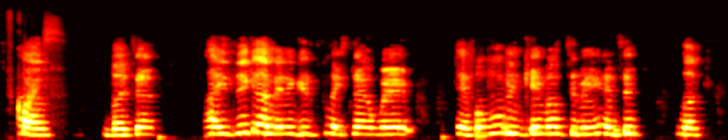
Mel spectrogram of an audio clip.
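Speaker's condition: Cerebral palsy; uses wheelchair, hearing intact

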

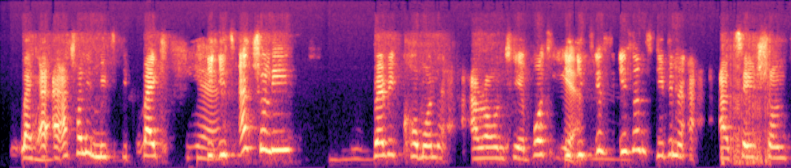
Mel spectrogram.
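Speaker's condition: Stutter; developmental stutter since age two, all six siblings stutter, great-grand-uncle stuttered severely, parents fluent; breaks when speaking, stammers in all settings, school, friends, church; repeated sounds, repeated words

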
